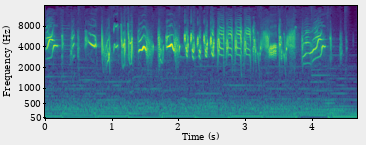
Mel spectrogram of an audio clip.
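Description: Eurasian Siskin singing a fast, continuous twitter of high chirps and wheezy, buzzy slurred notes, with a soft low musical hum underneath.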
